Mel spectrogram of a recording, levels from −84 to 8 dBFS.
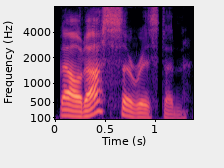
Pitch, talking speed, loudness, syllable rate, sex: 135 Hz, 175 wpm, -17 LUFS, 3.9 syllables/s, male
